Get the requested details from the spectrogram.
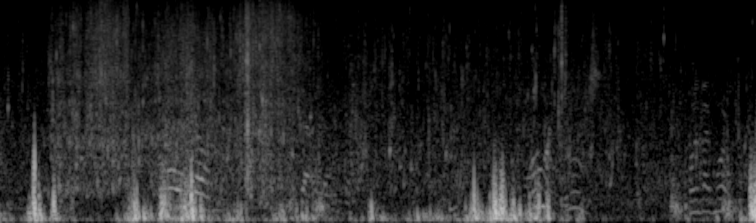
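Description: A fish splashes and thrashes in water close by.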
